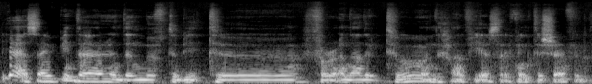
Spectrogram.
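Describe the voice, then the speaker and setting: A Polish musician in his forties, with a Polish accent, is a guest on a casual late-night interview, rambling, hesitating, and restarting with plenty of fillers. His fairly low voice is gravelly and mellow at a normal pace, picked up from far away.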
